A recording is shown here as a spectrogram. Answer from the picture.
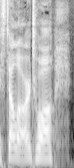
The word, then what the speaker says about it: Stella Artois: Okay, Stella Artois.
